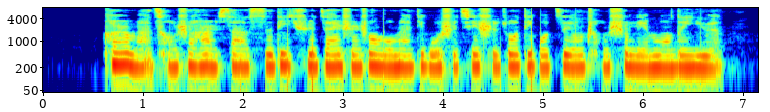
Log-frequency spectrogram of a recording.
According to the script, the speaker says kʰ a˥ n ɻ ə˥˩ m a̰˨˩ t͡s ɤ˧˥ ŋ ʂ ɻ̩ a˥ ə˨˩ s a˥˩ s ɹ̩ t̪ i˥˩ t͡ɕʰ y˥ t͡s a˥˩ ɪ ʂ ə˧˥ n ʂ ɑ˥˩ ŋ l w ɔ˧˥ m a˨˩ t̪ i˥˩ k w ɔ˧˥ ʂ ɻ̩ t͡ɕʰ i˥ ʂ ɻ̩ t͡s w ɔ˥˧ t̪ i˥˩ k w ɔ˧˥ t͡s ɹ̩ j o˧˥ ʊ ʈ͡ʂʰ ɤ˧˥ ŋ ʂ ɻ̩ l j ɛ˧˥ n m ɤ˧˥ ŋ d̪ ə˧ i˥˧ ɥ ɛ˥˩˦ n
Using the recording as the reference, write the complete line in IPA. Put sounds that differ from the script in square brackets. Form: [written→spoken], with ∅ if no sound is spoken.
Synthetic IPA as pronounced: kʰ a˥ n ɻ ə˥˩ m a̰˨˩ [t͡s→t͡sʰ] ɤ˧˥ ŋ ʂ ɻ̩ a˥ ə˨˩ s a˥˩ s ɹ̩ t̪ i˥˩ t͡ɕʰ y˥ t͡s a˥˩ ɪ ʂ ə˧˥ n ʂ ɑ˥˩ ŋ l w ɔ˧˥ m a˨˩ t̪ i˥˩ k w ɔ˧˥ ʂ ɻ̩ t͡ɕʰ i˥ ʂ ɻ̩ t͡s w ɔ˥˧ t̪ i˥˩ k w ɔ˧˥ t͡s ɹ̩ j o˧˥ ʊ ʈ͡ʂʰ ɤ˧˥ ŋ ʂ ɻ̩ l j ɛ˧˥ n m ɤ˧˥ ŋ d̪ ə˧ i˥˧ ɥ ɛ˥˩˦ n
